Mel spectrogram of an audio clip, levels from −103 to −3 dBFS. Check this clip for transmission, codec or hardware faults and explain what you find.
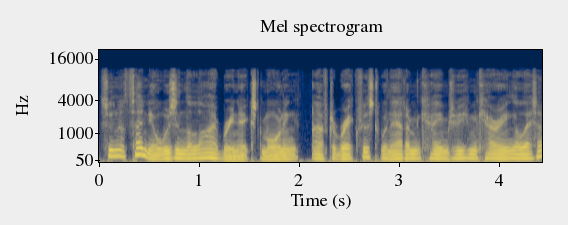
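There's one fault here: a spot of compressed frames skipped in the speech at 3.85 s. The decoder didn't play a chunk of the compressed stream, either because it was missing or rejected as corrupt, so the audio jumps ahead. The gap sounds like roughly one frame, around 20 ms, which fits a 20 ms frame size.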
